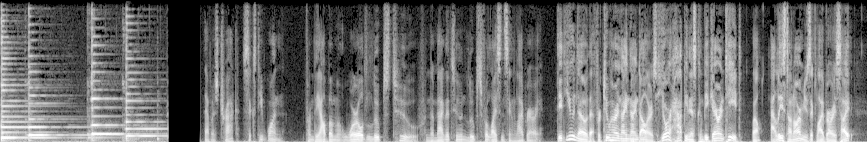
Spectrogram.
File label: D spoken, World Loops; World Loops 2; MagnaLoops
